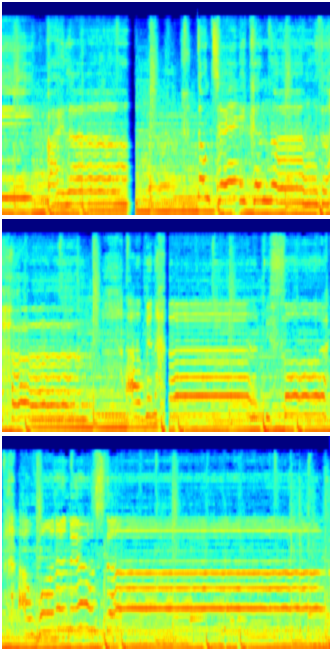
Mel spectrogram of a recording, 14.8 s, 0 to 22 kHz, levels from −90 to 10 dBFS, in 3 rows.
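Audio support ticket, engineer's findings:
Burst of packet loss, four events: 0.35–0.46 s, 1.88–2.02 s, 3.50–3.58 s, 7.36–7.44 s. Symptom: preceding sound held and fading, then resumes further on with material skipped. Component: network path into receiver jitter buffer. Mechanism: consecutive packets lost or late, so the decoder extends the last sound and attenuates it. Missing audio about 80 ms, 120 ms, 60 ms, 60 ms respectively. Longest at 1.88 s.

Short concealed packet loss, two events: 8.14–8.18 s and 13.18–13.22 s. Symptom: brief smear or wobble. Component: same receive path and decoder concealment. Mechanism: about 20 ms of audio never arrived in time, so the decoder synthesized a continuation from the last sound and crossfaded back into real audio. About 20 ms missing at each point.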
